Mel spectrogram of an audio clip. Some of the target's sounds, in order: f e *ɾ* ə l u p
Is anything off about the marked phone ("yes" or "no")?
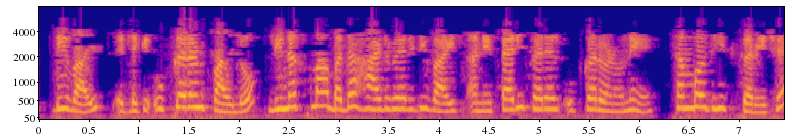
no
